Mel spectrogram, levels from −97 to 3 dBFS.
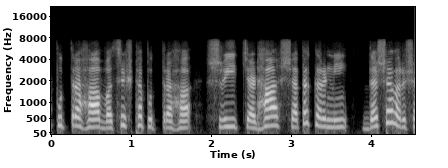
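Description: The speech comes through an AMR wideband (HD Voice) codec at 12.65 kbit/s, a rate at which it stays clear with only light coding effects, and nothing in the signal points to a technical fault.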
